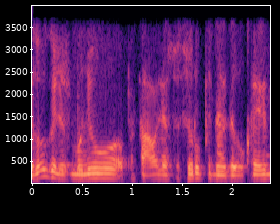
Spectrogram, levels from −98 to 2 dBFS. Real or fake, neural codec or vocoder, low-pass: real; none; 3.6 kHz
